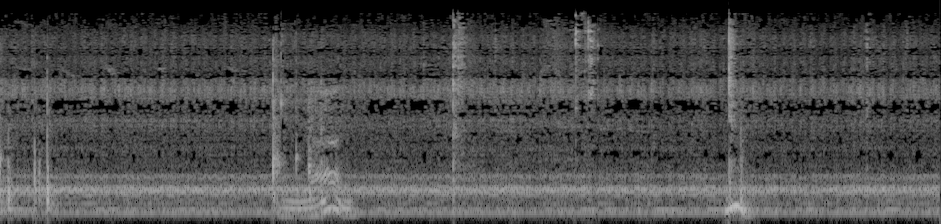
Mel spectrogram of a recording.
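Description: Scattered light clinks and taps of a plate and dish as a man eats a meal of rice and adobo, over a steady background hum. A brief voiced murmur comes about three seconds in and again, louder, just past seven seconds.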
